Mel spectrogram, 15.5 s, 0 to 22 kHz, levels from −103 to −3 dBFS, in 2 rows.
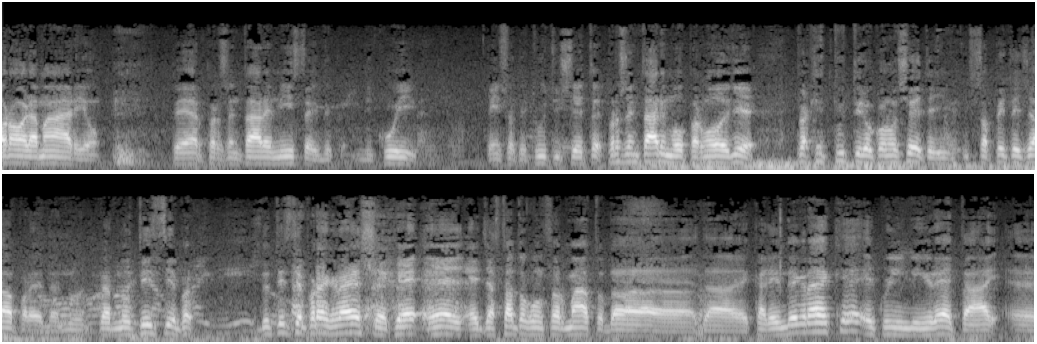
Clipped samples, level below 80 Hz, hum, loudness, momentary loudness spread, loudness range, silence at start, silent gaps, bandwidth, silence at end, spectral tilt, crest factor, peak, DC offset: under 0.1%; -42 dBFS; none; -21 LUFS; 15 LU; 7 LU; 0 s; none; 13.5 kHz; 0 s; -5.5 dB/octave; 18 dB; -4 dBFS; under 0.1%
